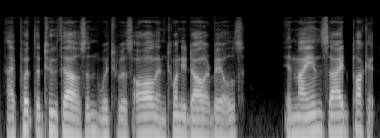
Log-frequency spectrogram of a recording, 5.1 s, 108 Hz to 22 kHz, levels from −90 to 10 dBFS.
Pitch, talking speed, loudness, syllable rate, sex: 125 Hz, 190 wpm, -18 LUFS, 5.1 syllables/s, male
